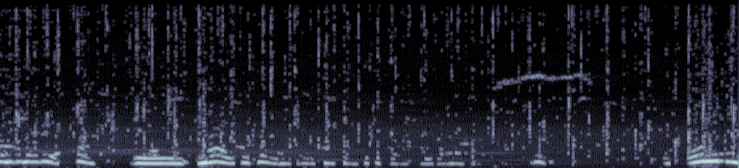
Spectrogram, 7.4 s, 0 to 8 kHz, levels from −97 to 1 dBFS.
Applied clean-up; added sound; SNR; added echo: classical method spectral subtraction.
